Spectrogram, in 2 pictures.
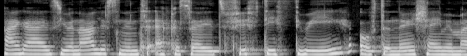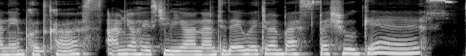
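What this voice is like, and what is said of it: Calm, soothing speaking voice. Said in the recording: “your voice is so calming? I think you have a career in reading calming things to people.”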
